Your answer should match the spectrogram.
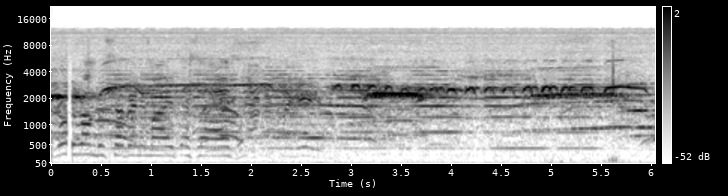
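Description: Faint voices and music in the background, with one sharp click just after the start.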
